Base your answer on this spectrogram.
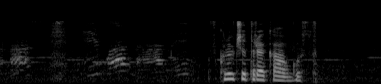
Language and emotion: Russian, neutral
